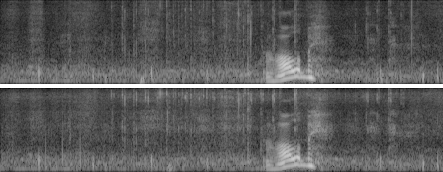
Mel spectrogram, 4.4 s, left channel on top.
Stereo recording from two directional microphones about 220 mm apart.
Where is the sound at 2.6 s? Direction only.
15° left (ahead or behind).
